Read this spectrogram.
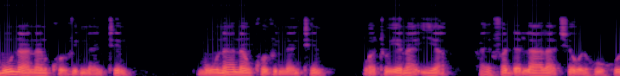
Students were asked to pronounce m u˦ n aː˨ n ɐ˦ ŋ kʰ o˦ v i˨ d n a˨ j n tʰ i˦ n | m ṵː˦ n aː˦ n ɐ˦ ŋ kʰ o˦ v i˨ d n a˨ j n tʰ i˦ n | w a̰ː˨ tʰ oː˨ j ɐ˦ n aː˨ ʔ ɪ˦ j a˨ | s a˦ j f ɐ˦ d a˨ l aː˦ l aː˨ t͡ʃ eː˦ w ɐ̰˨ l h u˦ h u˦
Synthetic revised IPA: m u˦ n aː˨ n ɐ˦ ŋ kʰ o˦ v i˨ d n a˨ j n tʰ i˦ n | m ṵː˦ n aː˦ n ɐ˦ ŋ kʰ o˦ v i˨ d n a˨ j n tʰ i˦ n | w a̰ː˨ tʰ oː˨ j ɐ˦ n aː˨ ʔ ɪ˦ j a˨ | h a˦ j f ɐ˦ d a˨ l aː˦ l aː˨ t͡ʃ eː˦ w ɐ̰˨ l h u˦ h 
